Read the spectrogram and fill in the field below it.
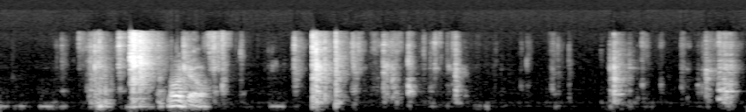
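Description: Cardboard packaging rustles and scrapes as hands open a box.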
